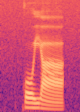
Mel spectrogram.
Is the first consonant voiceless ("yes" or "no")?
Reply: yes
